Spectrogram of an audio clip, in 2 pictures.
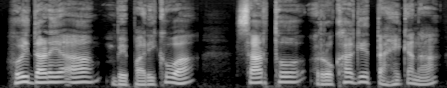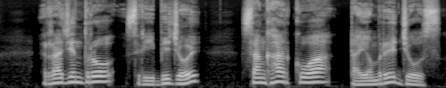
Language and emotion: Santali, neutral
